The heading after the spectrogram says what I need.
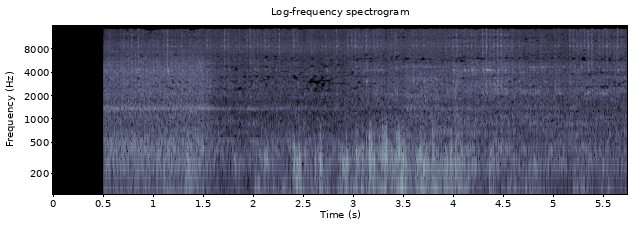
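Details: Saab 9-5 engine running: uneven quick ratchety rattle over the idle, a few taps a second; source not pinned down.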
